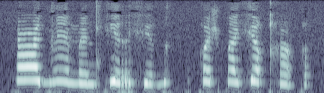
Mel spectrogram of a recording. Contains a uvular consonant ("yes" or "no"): yes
